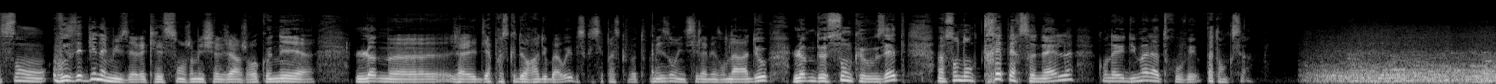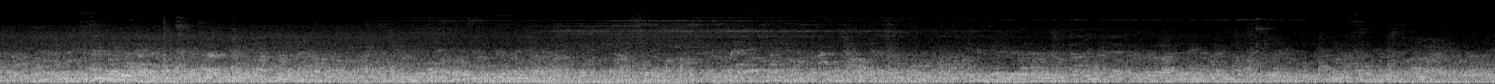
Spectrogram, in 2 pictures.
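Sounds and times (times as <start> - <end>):
speech: 0.0 - 13.4
murmuring voices in a café near a train station: 13.0 - 29.9.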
